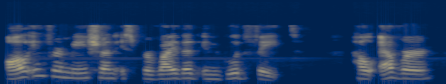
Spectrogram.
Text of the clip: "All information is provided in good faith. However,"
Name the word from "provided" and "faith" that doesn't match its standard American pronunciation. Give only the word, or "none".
faith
